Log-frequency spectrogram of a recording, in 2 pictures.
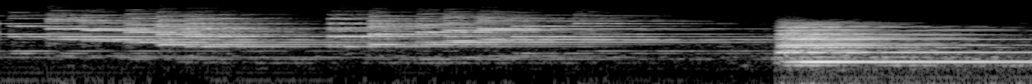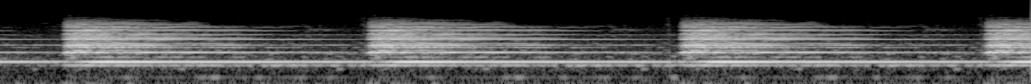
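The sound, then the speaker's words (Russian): Russian church bells ring alone: a cascade of lighter, shimmering bell tones gives way to a deep, heavy bell struck about every four seconds, each stroke humming out in a long resonant decay. “Для мощи, потому что колокол – это особый инструмент, не инструмент наших эмоций, это инструмент всемогущества Божия.”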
